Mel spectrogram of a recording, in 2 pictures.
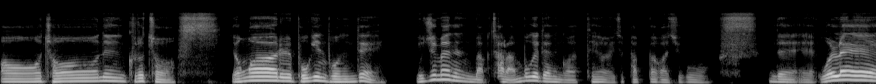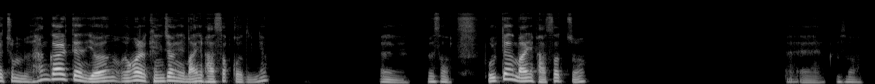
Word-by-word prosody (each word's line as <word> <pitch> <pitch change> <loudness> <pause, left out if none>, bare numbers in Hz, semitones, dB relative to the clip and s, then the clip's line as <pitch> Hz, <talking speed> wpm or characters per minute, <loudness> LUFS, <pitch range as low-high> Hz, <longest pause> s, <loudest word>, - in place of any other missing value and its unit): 어 130 +1 0
저는 150 +4 0
그렇죠. 130 -8 -3 0.6
영화를 175 +3 +6
보긴 150 +5 +2
보는데 125 - -2 0.3
요즘에는 175 - -1
막 110 -2 -7
잘 125 -4 -5
안 105 +5 -4
보게 180 +1 +2
되는 130 -6 -3
것 105 - -9
같아요. 110 +2 -9
이제 95 - -17
바빠 110 +2 -11
가지고. 105 -2 -13 0.6
근데 110 -4 -7
원래 195 - +6
좀 145 -5 -6
한가할 230 - +2
때는 190 - +1
영 145 +5 +3
영화를 180 +4 +3
굉장히 150 -1 -1
많이 125 +5 0
봤었거든요. 125 - -6 1.2
예. 100 -5 -10 0.2
그래서 125 -1 -8 0.3
볼 155 +2 -3
때는 240 -3 +1
많이 155 -1 +3
봤었죠. 135 +1 -7 2.0
예예. 100 -4 -18
그래서 115 -3 -16
135 Hz, 265 characters per minute, -22 LUFS, 115-160 Hz, 2.0 s, 영화를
